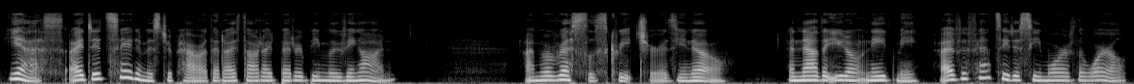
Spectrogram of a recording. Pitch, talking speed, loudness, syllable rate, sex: 190 Hz, 200 wpm, -18 LUFS, 5.0 syllables/s, female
